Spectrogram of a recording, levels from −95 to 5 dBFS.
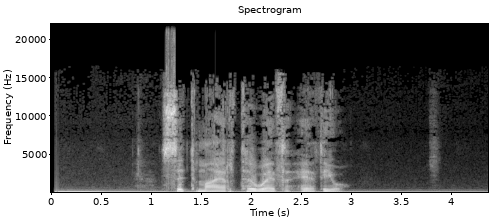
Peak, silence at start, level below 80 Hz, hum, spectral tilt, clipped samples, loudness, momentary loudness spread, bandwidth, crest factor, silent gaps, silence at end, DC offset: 0 dBFS; 0.05 s; -20 dBFS; none; -4 dB/octave; 0.1%; -13 LUFS; 25 LU; 16.5 kHz; 14 dB; none; 0 s; under 0.1%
